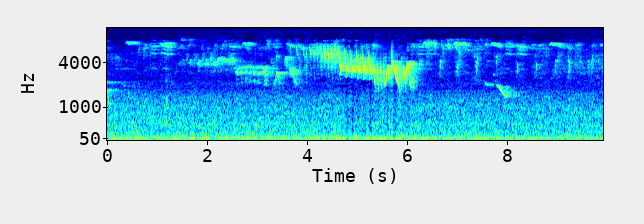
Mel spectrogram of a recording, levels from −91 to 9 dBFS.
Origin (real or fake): real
